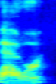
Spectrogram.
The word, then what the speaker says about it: hour: Bacana você reparar que esse H do hour é mudo, porque a grande maioria das letras H em inglês tem o som como a gente ouve em hi, hi, hello. Mas o H de hour é mudo.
